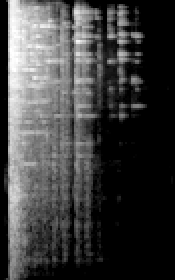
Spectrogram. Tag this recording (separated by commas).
Glass, Shatter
